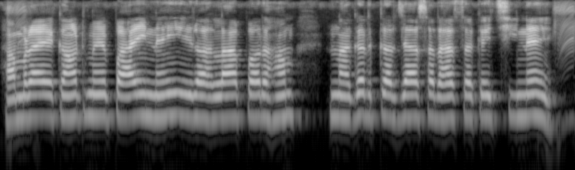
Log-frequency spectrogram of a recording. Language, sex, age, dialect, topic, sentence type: Maithili, male, 18-24, Southern/Standard, banking, question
